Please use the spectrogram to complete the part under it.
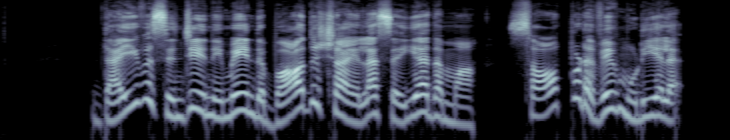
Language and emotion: Tamil, angry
